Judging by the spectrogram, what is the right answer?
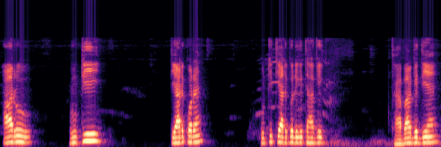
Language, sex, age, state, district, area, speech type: Odia, male, 45-60, Odisha, Bargarh, urban, spontaneous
